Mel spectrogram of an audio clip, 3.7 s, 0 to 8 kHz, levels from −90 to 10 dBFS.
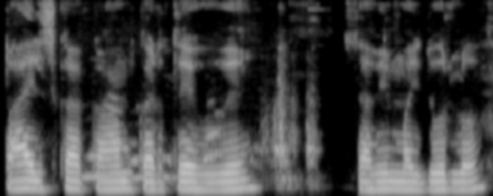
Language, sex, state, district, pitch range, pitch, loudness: Hindi, male, Bihar, Jamui, 120-130 Hz, 120 Hz, -19 LUFS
